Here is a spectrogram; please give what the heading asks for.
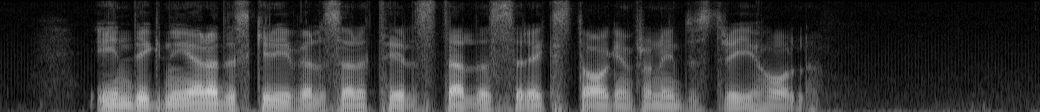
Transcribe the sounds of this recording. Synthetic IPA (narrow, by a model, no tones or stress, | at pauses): ʔɪnd̪ɪɡneːɾad̪əskɾiːvəlsəɾt̪ʰɪlst̪ʰɛld̪əsəɾʔɛ̰ksd̪ɑːɡənfɾɔnɪnd̪ɵst̪ɾiːɦɔlː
